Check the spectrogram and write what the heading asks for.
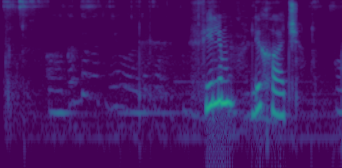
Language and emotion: Russian, neutral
